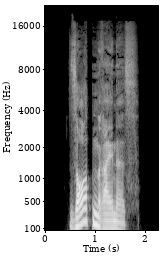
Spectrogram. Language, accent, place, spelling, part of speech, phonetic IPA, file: German, Germany, Berlin, sortenreines, adjective, [ˈzɔʁtn̩ˌʁaɪ̯nəs], De-sortenreines.ogg
- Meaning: strong/mixed nominative/accusative neuter singular of sortenrein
